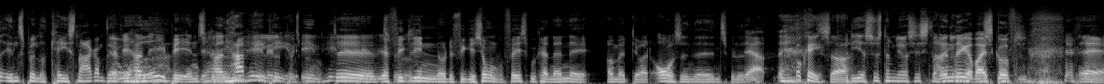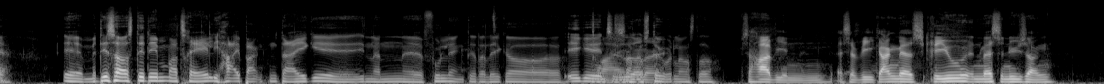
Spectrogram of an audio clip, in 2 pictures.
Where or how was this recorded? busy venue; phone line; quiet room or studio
busy venue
